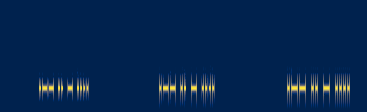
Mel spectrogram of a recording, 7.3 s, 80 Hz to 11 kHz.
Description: Morse code, heard as a keyed tone, about 32 wpm, 700 Hz. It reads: WITH WITH WITH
